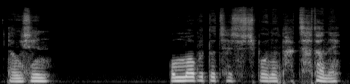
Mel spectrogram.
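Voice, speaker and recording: A weary, even-tempered husband, voiced by a woman reader in a read-aloud story. He talks low and quiet in a measured way, close to the mic in a dry space. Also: breathy edge, dry recording. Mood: subdued, weary. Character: weary calm husband, low-voiced, fed up with his mother.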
